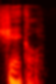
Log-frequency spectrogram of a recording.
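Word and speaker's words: Jekyll: for a good reason it's the creature from jacel Island yes it's pronounced jacel and in that book gever Griffin clearly states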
